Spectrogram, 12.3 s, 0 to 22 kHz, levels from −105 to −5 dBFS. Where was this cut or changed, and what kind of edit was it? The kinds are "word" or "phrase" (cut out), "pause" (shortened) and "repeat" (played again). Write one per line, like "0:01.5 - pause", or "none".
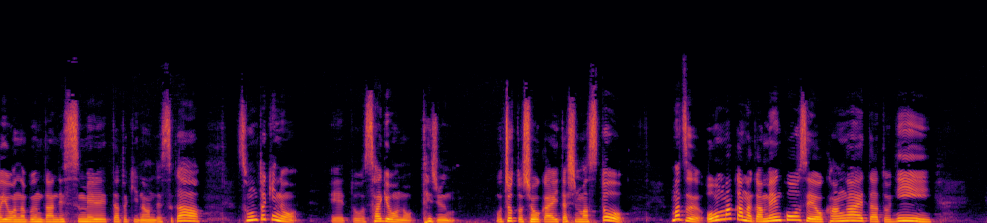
none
